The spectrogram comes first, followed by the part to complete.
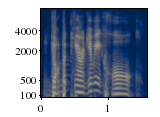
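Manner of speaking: put-on nasal voice. Asked to do a voice, joining in on the call quote; nasal impression voice. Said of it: "gotta go a bit nasal".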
